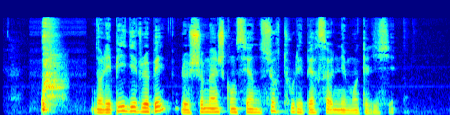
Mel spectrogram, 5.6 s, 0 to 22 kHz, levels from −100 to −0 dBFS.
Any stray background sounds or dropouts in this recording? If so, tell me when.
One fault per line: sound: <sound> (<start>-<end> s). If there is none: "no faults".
sound: bark (0.5-0.9 s)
